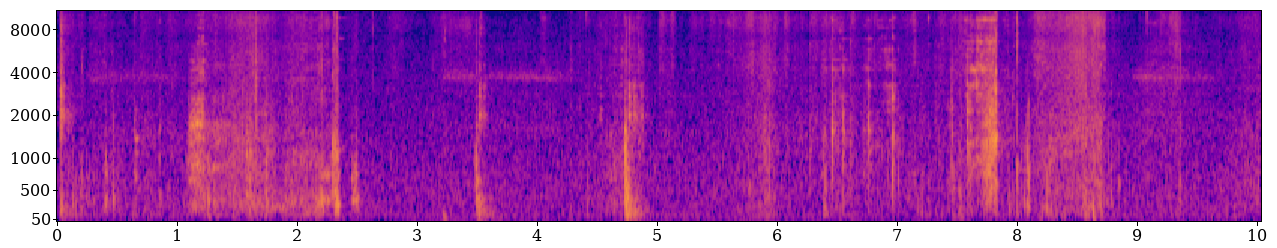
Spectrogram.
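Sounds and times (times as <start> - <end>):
canvas rucksack rustling: 7.7 - 8.8.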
